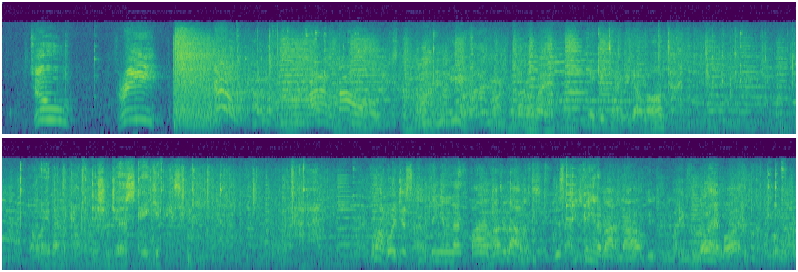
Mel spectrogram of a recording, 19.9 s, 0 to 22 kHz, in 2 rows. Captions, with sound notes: TWO... THREE... ( gunshot ) GO! ( people talking ) TAKE YOUR TIME. YOU'VE GOT A LONG TIME. DON'T WORRY ABOUT THE COMPETITION. JUST TAKE IT EASY. GO ON, BOY, JUST KEEP THINKING OF THAT $500. JUST KEEP THINKING ABOUT IT NOW. GO AHEAD, BOY.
